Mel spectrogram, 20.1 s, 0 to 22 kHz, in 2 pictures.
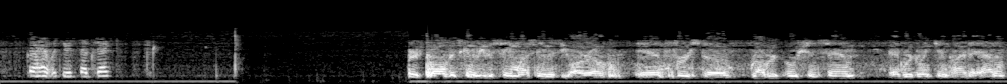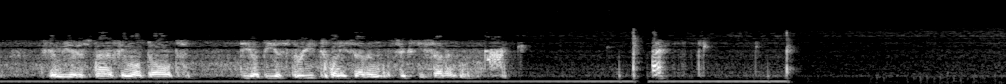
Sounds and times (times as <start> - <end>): Speech: 0.3 - 1.2, 4.1 - 15.2.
